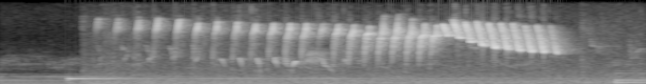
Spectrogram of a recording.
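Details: Forest bird chirping: a fast, even trill of about thirty sharp high chirps. It starts, climbs steadily in pitch, then ends in a thin descending run. A steady low hum and soft background tones continue beneath it.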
